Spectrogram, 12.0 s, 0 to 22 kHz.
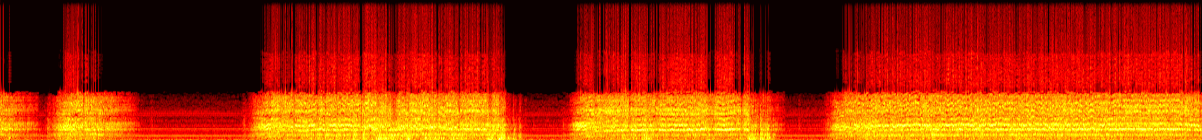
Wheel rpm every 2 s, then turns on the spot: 50, 130, 180, 160, 140, 220.
none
